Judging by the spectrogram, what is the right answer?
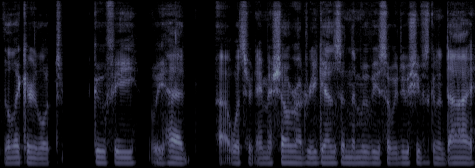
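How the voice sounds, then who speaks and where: A man's voice: on the low side, completely flat delivery, brisk, no echo. A man hosting a podcast, talking casually about films in an informal, joking recap style. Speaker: podcast host. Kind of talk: casual movie discussion.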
